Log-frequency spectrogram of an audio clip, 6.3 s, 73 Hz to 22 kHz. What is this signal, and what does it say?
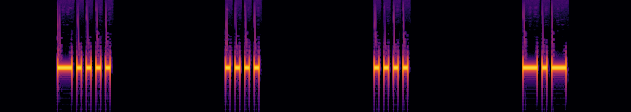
Morse code, heard as a keyed tone, about 25 wpm, spaced as for 7 wpm, 700 Hz. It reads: 6HHK
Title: USA Call Signs - 6 Characters - 8x Character Spacing - 25wpm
